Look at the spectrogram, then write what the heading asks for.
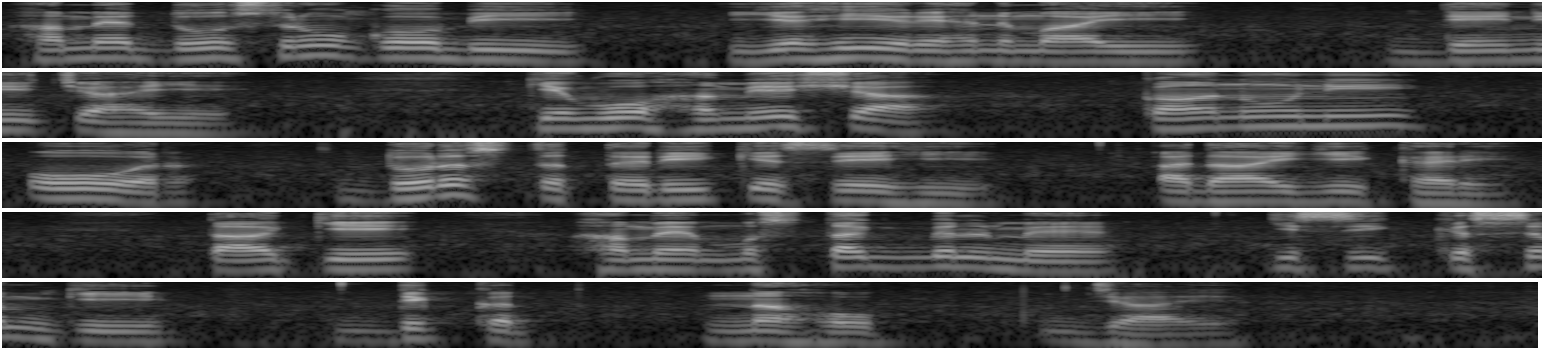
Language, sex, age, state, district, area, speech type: Urdu, male, 18-30, Delhi, North East Delhi, rural, spontaneous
